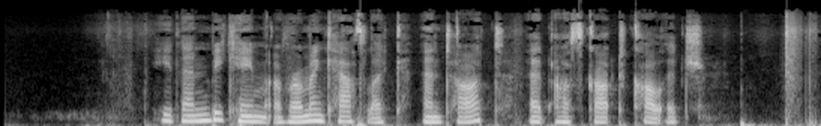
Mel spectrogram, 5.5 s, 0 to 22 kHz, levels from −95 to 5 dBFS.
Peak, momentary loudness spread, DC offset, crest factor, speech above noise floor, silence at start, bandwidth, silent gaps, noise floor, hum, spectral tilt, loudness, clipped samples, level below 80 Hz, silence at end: 0 dBFS; 7 LU; under 0.1%; 18 dB; 39 dB; 0.7 s; 15.5 kHz; none; -56 dBFS; none; -4 dB/octave; -16 LUFS; under 0.1%; -36 dBFS; 0.05 s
